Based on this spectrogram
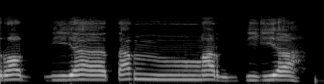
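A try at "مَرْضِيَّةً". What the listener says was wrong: Mardiyah. Mardiyah. Ya-nya ditasdid. Mardiyah.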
